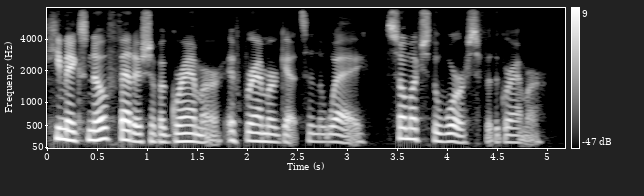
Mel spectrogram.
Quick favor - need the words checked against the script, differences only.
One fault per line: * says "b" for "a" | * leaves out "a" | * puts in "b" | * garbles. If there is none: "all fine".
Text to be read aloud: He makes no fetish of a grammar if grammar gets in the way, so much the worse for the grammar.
all fine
